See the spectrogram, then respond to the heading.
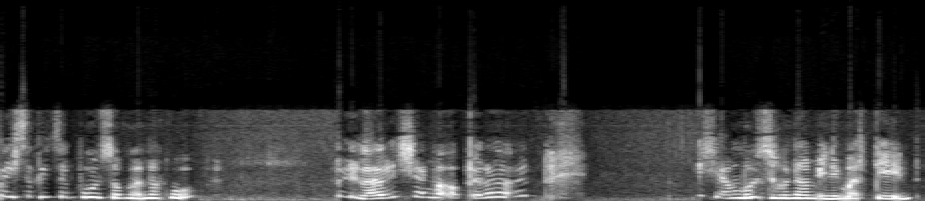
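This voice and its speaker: A woman's voice: sits high, animated, moderate pace, muffled recording, a little hiss or hum. A middle-aged woman playing a worried mother of a sick child in a radio drama. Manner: emotional, tearful.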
